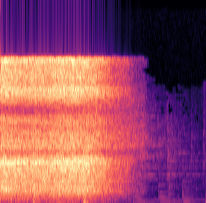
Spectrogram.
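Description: A loud, harsh hissing noise blast over quick low thumps about four a second, fading away about a second and a half in.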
